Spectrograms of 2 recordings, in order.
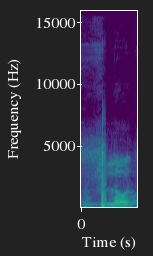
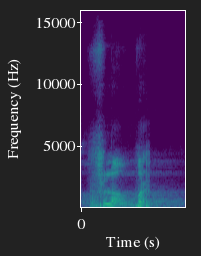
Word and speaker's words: flour: तो अब इस तरीके से जो फ्लोर, फ्लोर, फ्लोर, ये गलत है। ये वर्ड गलत है, इसको इस तरह से पढ़ा जाएगा FLOUR, फ्लो, फ्लावर, फ्लावर, फ्लावर।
